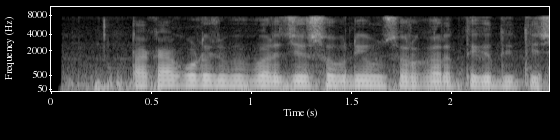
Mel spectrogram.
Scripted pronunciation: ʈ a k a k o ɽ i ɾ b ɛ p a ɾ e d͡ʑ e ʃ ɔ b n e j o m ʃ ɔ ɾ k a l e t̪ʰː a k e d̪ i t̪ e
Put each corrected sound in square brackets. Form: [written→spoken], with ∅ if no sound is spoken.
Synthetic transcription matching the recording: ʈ a k a k o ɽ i ɾ b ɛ p a ɾ e d͡ʑ e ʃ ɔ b n [e→i] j o m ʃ ɔ ɾ k a [l→ɾ] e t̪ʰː [a→e] k e d̪ i t̪ e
